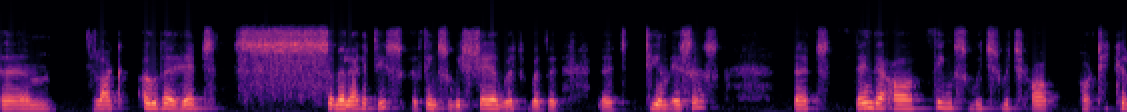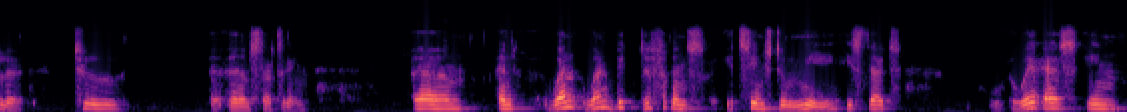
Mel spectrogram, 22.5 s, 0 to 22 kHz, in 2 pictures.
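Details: Stuttering since age three in a retired South African lawyer in his 70s who views stuttering as a mindbody disorder and still has mild speech blocks: stuttering.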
